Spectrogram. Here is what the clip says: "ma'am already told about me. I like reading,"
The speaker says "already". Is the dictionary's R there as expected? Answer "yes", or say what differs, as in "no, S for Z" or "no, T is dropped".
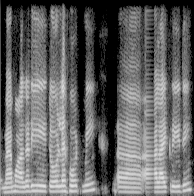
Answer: no, L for R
